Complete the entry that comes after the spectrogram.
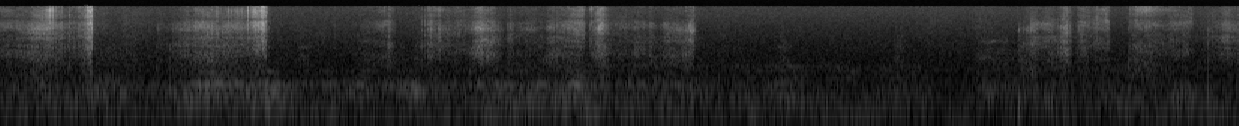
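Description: Fingernails scratch and pick at the edge and side of a wide white masking tape roll, paper tape on a hollow cardboard core, while the roll is turned in the hand. Soft bursts of bright, scratchy rasping come and go over a low, steady rumble, with a few faint sharp ticks near the end.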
